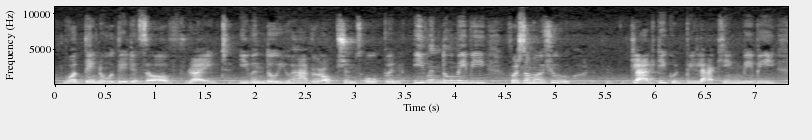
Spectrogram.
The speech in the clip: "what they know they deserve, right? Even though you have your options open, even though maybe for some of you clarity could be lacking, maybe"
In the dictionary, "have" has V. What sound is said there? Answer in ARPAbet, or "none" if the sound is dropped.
V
